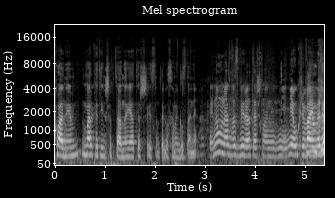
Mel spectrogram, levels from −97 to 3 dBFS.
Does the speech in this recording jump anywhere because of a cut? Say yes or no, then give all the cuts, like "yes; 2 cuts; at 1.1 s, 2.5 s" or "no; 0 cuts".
no; 0 cuts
